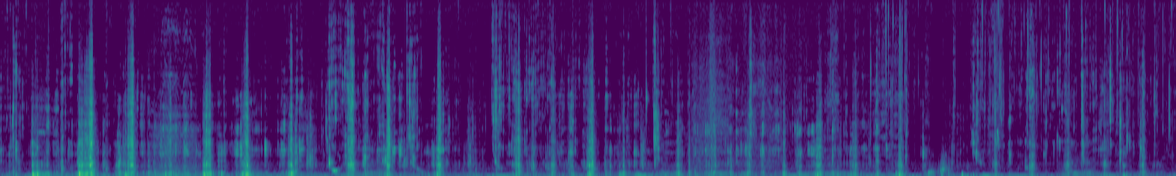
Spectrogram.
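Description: A young man chews and smacks his lips loudly, close to a microphone.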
